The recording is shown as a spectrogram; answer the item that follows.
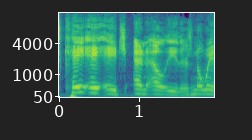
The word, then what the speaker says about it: Kahnle: Kaline. No way. Yep. Kaline? Yep. No. It's Kahnle.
